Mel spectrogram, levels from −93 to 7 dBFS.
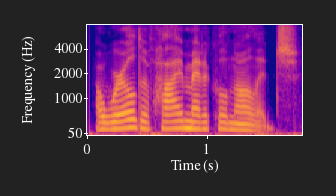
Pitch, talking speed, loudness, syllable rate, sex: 185 Hz, 200 wpm, -16 LUFS, 6.1 syllables/s, female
